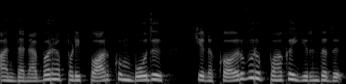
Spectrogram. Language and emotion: Tamil, disgusted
